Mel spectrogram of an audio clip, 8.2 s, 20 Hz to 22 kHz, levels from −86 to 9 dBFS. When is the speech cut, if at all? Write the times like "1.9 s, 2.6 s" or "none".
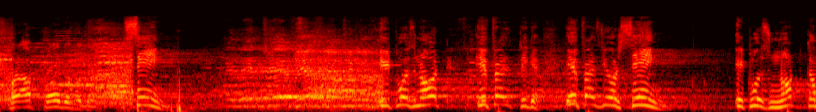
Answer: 1.3 s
